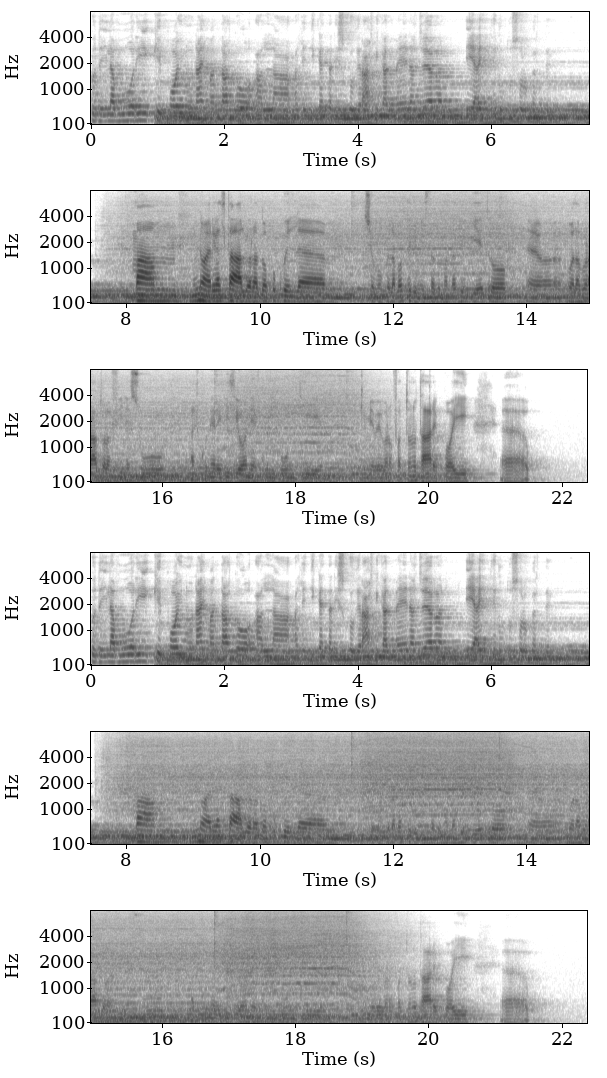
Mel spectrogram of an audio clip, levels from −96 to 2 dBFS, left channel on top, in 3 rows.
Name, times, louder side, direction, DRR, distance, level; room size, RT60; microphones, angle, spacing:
voice 1, 0.0-5.3 5.6-6.9, right 1 dB, 25° right, 7 dB, 1.2 m, -35 dB
sound 1, 0.9-20.3, left 1 dB, 5° right, 2.1 m, -33 dB
Domestic sounds home sounds, 7.5-20.1, right 6 dB, 50° right, 1.1 m, -40 dB
voice 2, 8.1-16.0 16.4-21.5, left 6 dB, 60° left, 16 dB, 0.5 m, -32 dB
sound 2, 14.5-20.5, left 1 dB, 25° left, 2.3 m, -40 dB
24.5 x 12.5 x 3.4 m, 1.2 s
head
